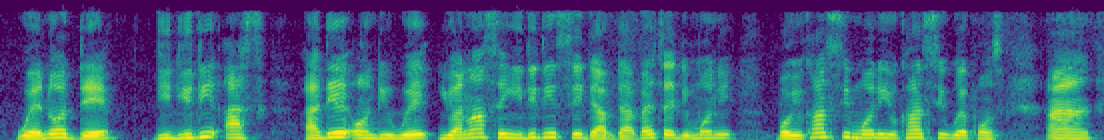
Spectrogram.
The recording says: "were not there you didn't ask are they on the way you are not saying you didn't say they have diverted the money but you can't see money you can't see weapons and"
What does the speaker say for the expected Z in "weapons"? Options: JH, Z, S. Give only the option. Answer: S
